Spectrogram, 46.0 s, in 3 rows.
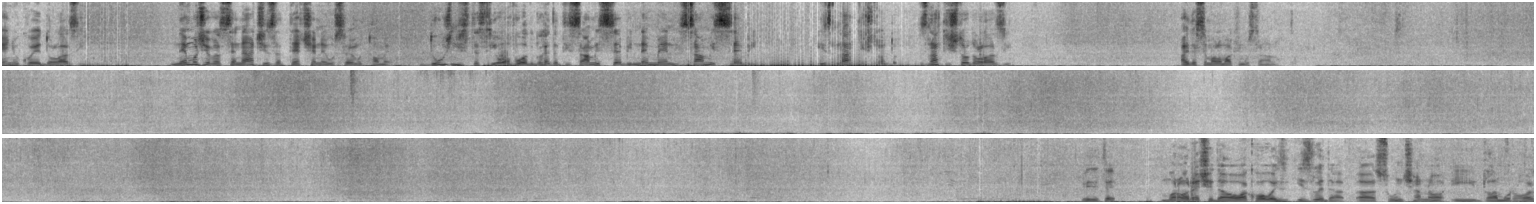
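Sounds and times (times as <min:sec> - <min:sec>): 
rolling surf: 0:00.0 - 0:45.9
wind gusting at the seaside: 0:00.0 - 0:45.9
speech: 0:00.3 - 0:01.1, 0:01.7 - 0:10.3, 0:11.8 - 0:12.9, 0:41.6 - 0:45.9.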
